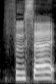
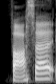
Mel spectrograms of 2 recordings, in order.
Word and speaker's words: fossa: So Fusa is often also pronounced in the Malagasy way, just because of the way that they use their pronunciations. Fossa is also a totally acceptable way to say it.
